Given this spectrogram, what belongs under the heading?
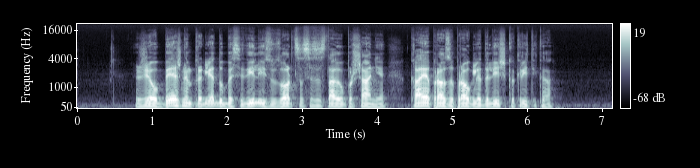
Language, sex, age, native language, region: Slovenian, male, 18-29, Slovenian, Coastal Karst region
